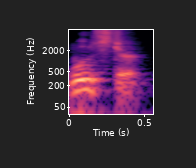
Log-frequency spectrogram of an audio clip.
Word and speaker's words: Worcester: about wster V Georgia I know it's weird but that's pronounced wster and was about how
